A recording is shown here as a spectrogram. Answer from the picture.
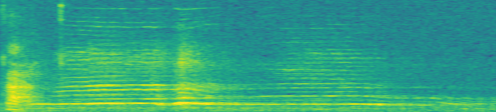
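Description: A newborn baby crying, one long wail of nearly two seconds that sags slightly in pitch at its end, after a short knock at the very start.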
